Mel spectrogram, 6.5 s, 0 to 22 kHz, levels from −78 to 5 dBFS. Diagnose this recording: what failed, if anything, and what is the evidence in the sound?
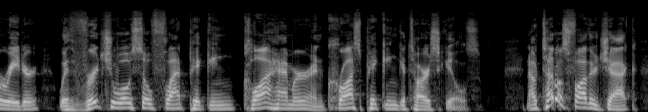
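Nothing has failed in this speech recording. No stage of the chain leaves any audible sign of a problem.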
